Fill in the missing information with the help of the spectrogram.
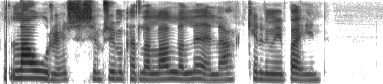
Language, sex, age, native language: Icelandic, female, 13, Icelandic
